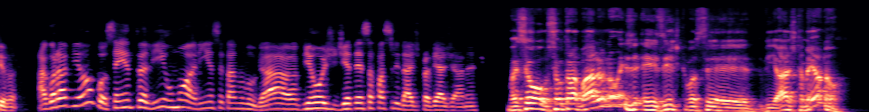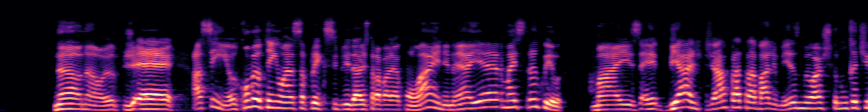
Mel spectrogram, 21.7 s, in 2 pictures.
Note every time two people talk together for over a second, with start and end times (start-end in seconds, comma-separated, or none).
none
